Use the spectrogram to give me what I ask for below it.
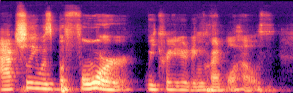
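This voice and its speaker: A woman speaks at a fairly low pitch and a moderate pace with ordinary pitch variation. Her tone is dark and mellow, and somewhat breathy. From Sudan. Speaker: tech company CEO and co-founder. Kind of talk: conference panel talk.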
